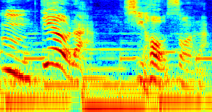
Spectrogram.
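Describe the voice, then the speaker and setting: A woman's voice: high voice, very animated, normal speed. A woman voicing a playful village woman posing a riddle to a child in a radio drama. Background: music.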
